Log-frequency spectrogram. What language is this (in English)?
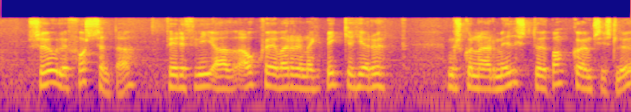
Icelandic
